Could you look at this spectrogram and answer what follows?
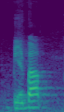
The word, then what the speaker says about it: Bebop: Bebop. Is that how you say it? – Yeah.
